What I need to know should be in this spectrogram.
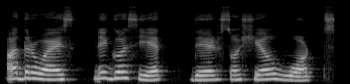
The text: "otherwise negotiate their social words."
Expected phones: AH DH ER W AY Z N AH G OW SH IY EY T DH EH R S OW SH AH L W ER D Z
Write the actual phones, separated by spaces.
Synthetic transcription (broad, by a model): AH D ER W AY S N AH G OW S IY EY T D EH R S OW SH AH L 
